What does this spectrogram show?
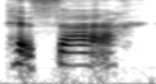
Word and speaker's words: Pesach: which is Pesach, or I'm not sure how you pronounce it. I'll just listen to it. Okay, it said Pesach is how you say that in the Hebrew, but as you can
